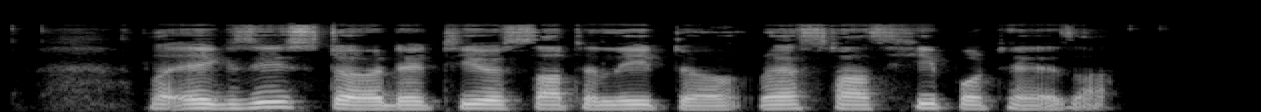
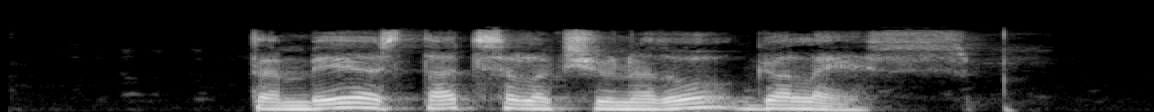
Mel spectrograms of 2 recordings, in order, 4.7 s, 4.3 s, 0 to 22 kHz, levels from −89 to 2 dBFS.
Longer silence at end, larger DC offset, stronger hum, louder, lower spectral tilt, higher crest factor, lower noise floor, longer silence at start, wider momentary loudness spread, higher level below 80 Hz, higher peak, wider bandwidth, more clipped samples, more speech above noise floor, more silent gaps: about the same, 0.6 s vs 0.55 s; neither; neither; second, -24 LUFS vs -14 LUFS; about the same, -5 dB/octave vs -5.5 dB/octave; about the same, 16 dB vs 14 dB; second, -56 dBFS vs -68 dBFS; second, 0.55 s vs 0.95 s; second, 8 LU vs 16 LU; second, -64 dBFS vs -48 dBFS; second, -8 dBFS vs -2 dBFS; first, 9.4 kHz vs 7.6 kHz; neither; second, 33 dB vs 55 dB; neither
